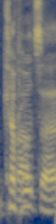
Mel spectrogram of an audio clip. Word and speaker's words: Capuozzo: I think is the Capuzzo, that's right. That's the correct pronunciation.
